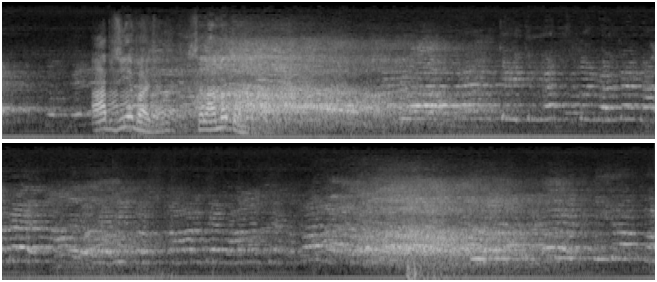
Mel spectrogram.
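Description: A crowd cheers and shouts with excitement.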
